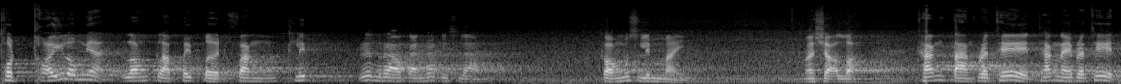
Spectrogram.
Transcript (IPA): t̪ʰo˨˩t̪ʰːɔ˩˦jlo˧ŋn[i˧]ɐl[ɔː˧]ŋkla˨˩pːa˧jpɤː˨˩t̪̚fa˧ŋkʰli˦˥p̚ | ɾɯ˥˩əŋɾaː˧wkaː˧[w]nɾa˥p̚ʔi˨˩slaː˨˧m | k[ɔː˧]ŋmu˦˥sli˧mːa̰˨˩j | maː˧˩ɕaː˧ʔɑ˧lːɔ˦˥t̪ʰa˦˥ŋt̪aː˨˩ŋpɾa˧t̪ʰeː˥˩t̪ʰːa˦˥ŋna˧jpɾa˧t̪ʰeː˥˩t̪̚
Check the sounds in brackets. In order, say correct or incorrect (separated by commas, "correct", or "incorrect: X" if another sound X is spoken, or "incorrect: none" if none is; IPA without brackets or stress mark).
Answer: incorrect: i˥˩, correct, incorrect: none, correct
